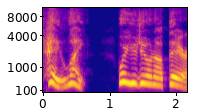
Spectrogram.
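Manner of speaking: high, put-on, half-cross, kind-of-angry call. Retelling a class exercise of yelling at a distant light, mock-angry yell. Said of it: "kind of angry".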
